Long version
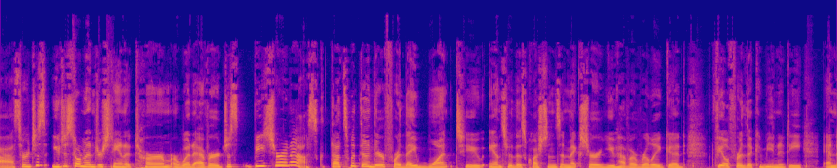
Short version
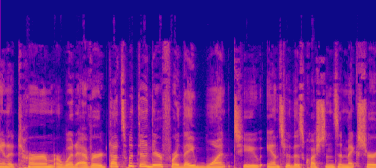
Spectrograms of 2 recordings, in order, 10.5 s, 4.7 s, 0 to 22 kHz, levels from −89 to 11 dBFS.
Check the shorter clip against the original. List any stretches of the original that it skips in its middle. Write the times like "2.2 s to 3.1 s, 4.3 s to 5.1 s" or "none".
2.8 s to 4.1 s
